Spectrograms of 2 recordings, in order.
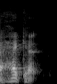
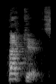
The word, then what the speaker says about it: Hecate: And how do you say the name again? Hecate? – Yeah, Hecate. – Hecate.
